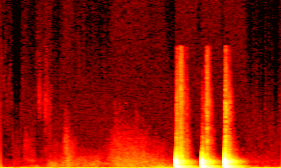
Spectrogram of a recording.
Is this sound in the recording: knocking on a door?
yes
